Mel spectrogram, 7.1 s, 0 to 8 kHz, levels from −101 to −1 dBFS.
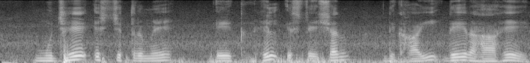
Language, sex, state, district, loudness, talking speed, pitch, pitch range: Hindi, male, Madhya Pradesh, Dhar, -21 LUFS, 95 wpm, 120 Hz, 105-135 Hz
